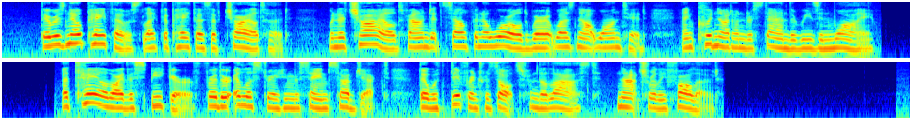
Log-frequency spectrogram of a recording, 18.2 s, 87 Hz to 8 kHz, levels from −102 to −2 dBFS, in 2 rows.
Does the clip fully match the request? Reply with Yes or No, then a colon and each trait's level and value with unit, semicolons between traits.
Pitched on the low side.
No: high, 215 Hz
